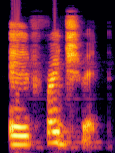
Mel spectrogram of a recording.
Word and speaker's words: infringement: Now the further stress is on the second syllable infringe. So you say it all as infringement. Again infringement.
